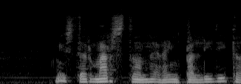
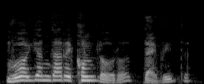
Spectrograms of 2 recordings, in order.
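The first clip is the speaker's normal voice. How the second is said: aunt asking gently; 9 semitones higher, 4 dB louder than usual. Acted. Aunt asks David.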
